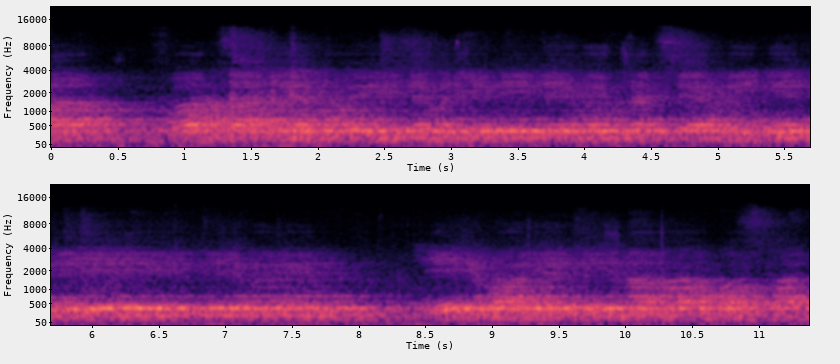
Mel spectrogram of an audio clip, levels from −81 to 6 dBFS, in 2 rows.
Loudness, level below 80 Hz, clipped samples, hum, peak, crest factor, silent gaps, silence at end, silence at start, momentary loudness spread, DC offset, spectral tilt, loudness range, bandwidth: -25 LUFS; -52 dBFS; under 0.1%; none; -12 dBFS; 14 dB; none; 0 s; 0 s; 5 LU; under 0.1%; -6.5 dB/octave; 1 LU; 13 kHz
